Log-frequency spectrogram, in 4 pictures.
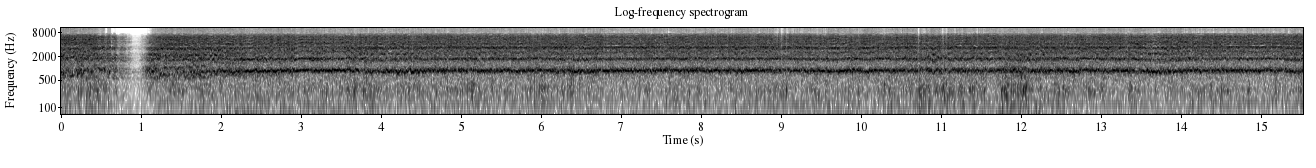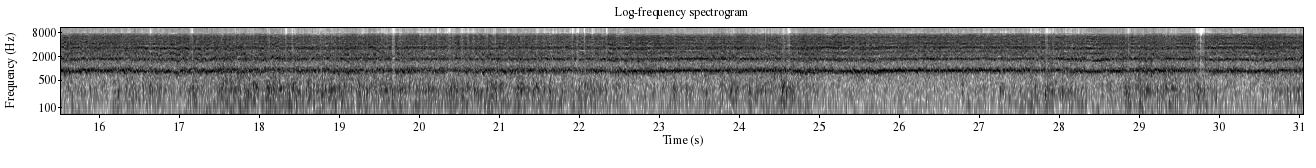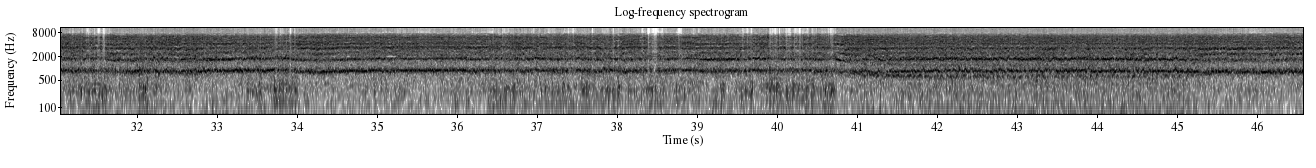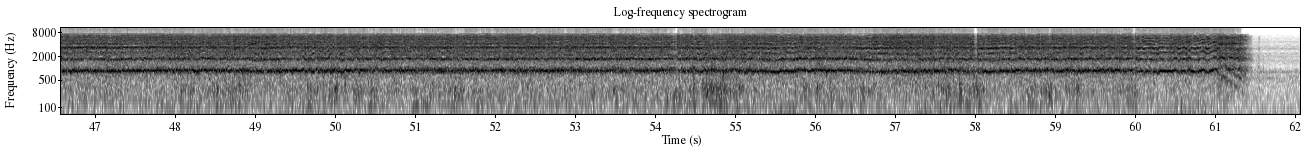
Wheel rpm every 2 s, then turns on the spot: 110, 220, 230, 230, 240, 230, 230, 230, 220, 230, 230, 230, 230, 230, 230, 220, 220, 230, 230, 230, 220, 190, 190, 220, 230, 230, 230, 230, 220, 230, 130.
none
